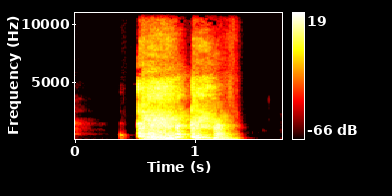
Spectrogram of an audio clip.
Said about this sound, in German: kurz einen Hustenanfall bekommen.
